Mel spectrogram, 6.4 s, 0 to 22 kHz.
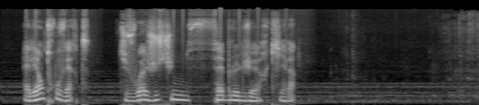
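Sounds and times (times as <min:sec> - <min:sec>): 
speech: 0:00.3 - 0:04.0
sewing machine running: 0:05.8 - 0:06.3.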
